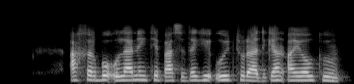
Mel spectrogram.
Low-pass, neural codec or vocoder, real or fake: 7.2 kHz; codec, 16 kHz, 0.7 kbps, FocalCodec; fake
